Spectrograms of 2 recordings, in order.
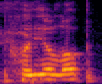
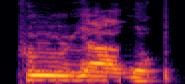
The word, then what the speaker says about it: Puyallup: The Puyallup Barrens. Spell that for me. Puy. Yeah. ALL. Yeah. UP. Puyallup.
